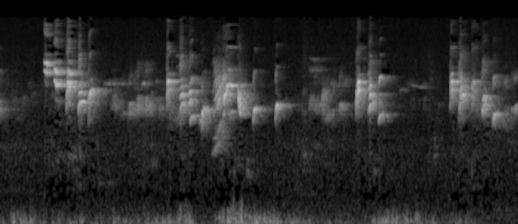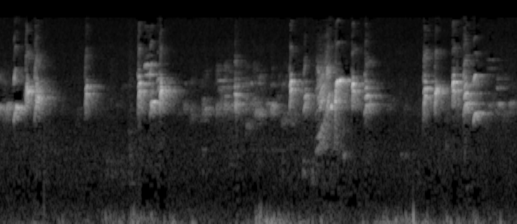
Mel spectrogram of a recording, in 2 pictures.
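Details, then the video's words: Begging of European goldfinch chicks, used for stimulating males; loud, high, buzzy twittering clusters repeat about every second, some phrases swelling louder, with short quiet breaks. "بتبتة وستستات فراخ الحسون الأقوى لتحفيز وتهييج الذكور"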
